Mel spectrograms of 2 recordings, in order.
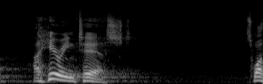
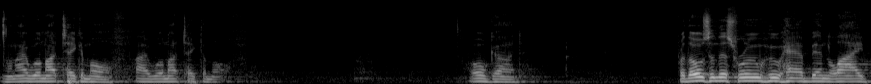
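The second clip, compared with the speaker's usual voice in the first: pastoral prayer; 3 semitones lower than usual. Acted. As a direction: pray gently over the room. Leads closing prayer.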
